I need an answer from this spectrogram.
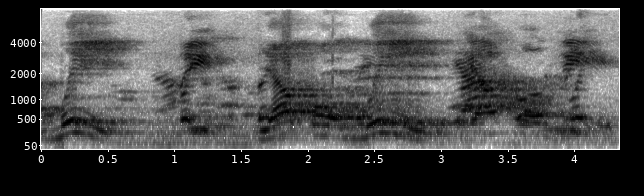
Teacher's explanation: Nah huruf dad huruf tebal. Ketika kasrah sering tertukar dengan huruf dal.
